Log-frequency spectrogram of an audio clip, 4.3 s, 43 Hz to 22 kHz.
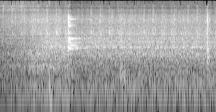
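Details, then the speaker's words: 2000 Ford Excursion XLT 7.3L Powerstroke diesel 4WD, heard under the hood: steady even diesel clatter at idle with low rumble, no misses, knocks or surges; healthy idle. "All right, let me show you back underneath the hood so you can hear it running and idling."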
